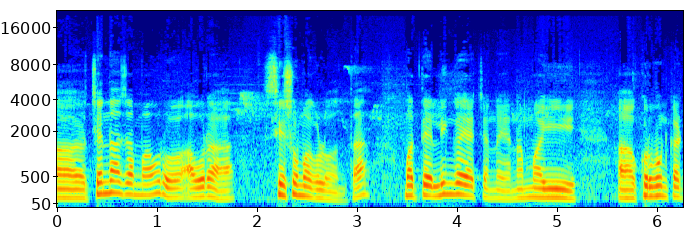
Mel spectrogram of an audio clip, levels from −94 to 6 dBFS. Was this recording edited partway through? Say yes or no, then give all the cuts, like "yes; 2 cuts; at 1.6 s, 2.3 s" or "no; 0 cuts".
yes; 1 cut; at 3.3 s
